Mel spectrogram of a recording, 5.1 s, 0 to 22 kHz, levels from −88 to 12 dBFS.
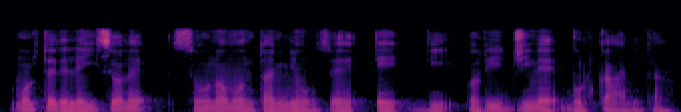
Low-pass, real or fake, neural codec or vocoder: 7.2 kHz; fake; codec, 44.1 kHz, 7.8 kbps, Pupu-Codec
